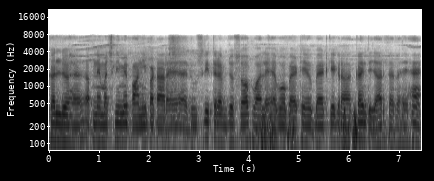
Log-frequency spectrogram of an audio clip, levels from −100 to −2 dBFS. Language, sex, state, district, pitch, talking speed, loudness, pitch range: Hindi, male, Bihar, Katihar, 105 Hz, 210 wpm, -18 LUFS, 100-110 Hz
